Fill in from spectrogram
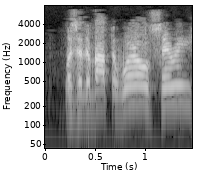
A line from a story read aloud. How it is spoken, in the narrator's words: she asked, as though trying desperately hard to prompt him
